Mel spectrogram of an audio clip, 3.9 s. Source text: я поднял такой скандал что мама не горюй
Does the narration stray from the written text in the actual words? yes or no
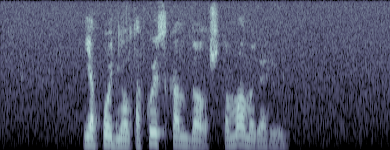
yes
